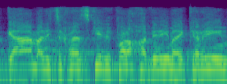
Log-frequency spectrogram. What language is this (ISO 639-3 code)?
heb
